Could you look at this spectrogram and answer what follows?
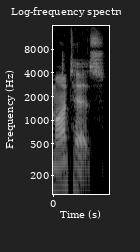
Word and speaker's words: Montes: All right, Crossroads podcast number 12 with the homie Montes. What's up, man? Thank you for having me. Yeah, man. Did I pronounce it right? Yeah, you got it Montes? right. Nice. Montez, yep.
